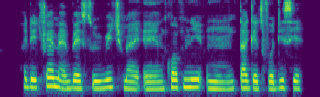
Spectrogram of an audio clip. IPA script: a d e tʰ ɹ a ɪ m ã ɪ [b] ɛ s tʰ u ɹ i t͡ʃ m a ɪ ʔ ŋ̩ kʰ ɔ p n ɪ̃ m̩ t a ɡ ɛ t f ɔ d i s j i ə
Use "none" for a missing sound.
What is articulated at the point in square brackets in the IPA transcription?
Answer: b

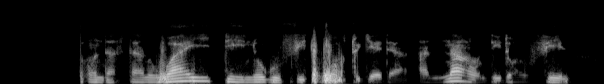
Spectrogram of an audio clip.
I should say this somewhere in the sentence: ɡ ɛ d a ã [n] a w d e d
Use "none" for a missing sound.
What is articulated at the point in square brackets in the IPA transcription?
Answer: nː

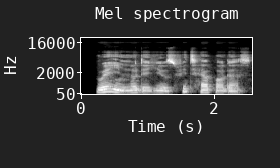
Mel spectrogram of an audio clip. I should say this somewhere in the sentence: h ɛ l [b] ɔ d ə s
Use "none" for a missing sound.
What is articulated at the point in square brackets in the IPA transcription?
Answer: p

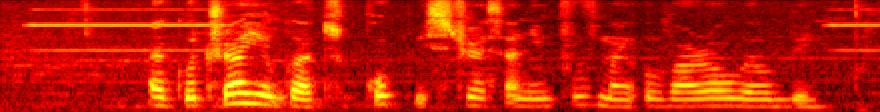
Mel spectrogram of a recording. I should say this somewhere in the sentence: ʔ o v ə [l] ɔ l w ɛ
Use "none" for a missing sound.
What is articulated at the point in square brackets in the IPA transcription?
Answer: ɹ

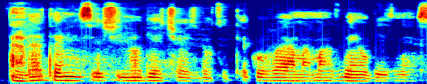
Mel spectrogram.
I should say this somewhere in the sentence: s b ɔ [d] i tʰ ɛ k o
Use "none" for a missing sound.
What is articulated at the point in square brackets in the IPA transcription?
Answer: t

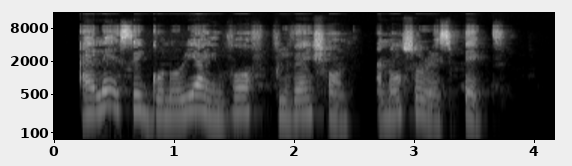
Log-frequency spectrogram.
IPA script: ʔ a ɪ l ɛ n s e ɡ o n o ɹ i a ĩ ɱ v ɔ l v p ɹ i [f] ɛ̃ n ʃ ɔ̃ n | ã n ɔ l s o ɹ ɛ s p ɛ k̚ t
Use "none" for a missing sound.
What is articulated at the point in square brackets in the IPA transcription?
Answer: v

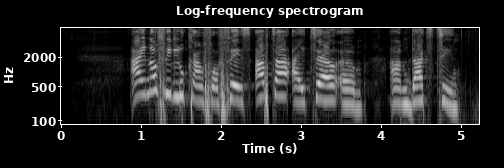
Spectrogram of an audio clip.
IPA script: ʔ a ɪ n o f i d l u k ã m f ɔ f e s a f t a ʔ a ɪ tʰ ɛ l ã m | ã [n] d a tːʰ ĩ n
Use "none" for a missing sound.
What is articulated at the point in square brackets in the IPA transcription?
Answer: m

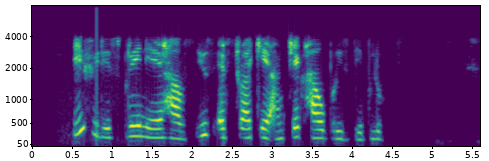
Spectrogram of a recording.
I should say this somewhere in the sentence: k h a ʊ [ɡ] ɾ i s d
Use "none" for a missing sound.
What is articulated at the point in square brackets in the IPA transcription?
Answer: b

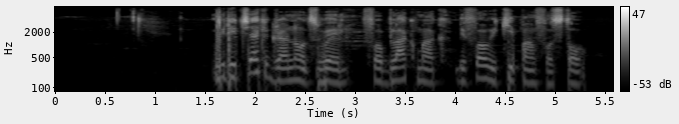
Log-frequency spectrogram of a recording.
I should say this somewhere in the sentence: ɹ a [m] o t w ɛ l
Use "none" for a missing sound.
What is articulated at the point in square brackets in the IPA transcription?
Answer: n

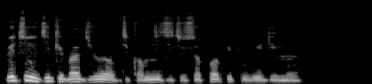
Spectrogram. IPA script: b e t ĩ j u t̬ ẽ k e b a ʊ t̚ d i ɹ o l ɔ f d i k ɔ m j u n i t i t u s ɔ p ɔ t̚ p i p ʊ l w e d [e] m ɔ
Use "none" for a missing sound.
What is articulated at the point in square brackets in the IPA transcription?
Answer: e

